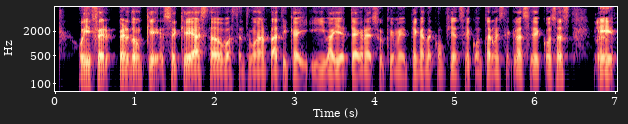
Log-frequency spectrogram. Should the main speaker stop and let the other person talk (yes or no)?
no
